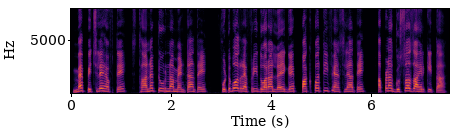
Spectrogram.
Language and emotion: Punjabi, angry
